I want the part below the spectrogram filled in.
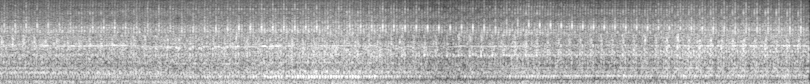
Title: Ticking noise coming from the head after the valves were adjusted.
